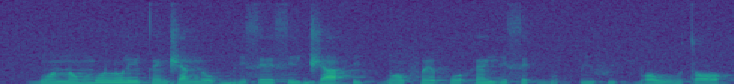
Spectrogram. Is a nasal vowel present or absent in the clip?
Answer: present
